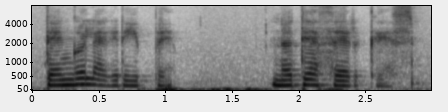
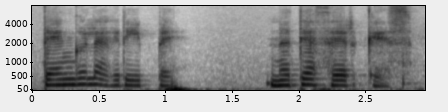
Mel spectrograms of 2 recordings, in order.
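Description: No difference in how they are said.

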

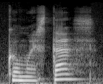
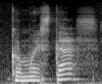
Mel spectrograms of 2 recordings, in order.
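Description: No difference in how they are said.

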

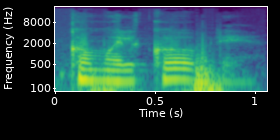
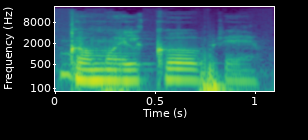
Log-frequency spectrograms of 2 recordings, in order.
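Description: The two takes are said the same way.

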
